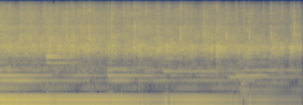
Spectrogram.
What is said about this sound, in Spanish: No le damos un fuerte aplauso a Dios por eso. Vamos, dale fuerte el aplauso a Dios por eso.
